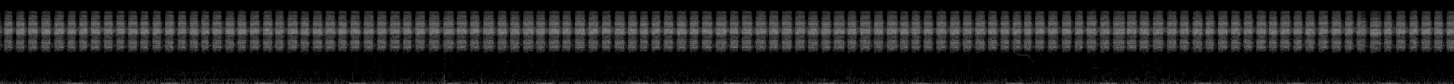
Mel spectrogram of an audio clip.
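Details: Dalmatian crickets keep up a continuous high-pitched trilling of quick, regular pulses, a bright, sizzling chorus that never breaks, over a quiet, faint low background.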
